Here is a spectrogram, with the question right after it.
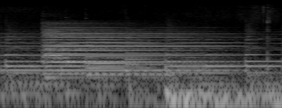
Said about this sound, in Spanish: Al parecer, solo el sonido de la campana de una iglesia los salvaría.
